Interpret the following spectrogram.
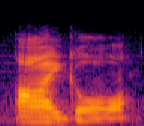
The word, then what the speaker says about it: Igor: arrives Frederick meets eigor now it's pronounced igore um igore his new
